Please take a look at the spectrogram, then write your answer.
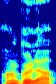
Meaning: Angola (a country in Southern Africa)
- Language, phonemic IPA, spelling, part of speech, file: French, /ɑ̃.ɡɔ.la/, Angola, proper noun, Fr-Angola.ogg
